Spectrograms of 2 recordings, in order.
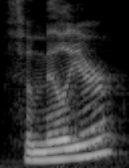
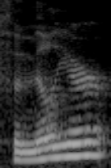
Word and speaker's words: familiar: about how to pronounce familiar and familiarity so first of all the word familiar is stress on the second syllable mill that means that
